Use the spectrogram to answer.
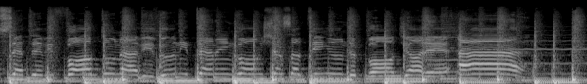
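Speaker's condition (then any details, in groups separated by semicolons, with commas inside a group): No condition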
